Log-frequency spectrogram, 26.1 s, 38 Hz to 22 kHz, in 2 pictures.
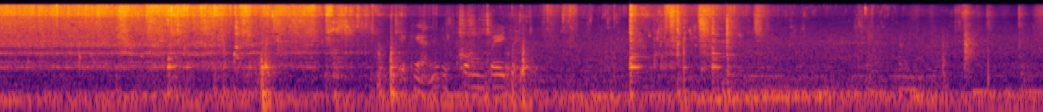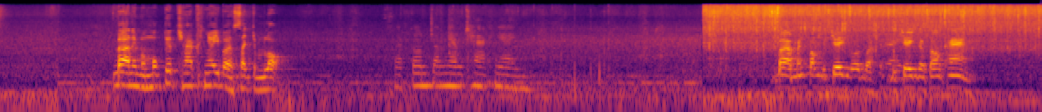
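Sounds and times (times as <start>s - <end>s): water pouring into a metal pot: 6.8s - 9.6s.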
